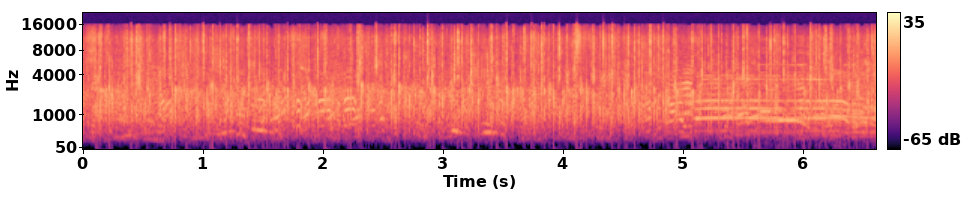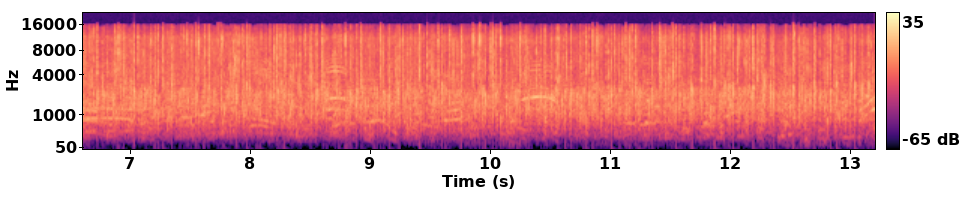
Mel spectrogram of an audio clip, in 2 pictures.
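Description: A crowd of children and adults shouts and cheers outdoors.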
